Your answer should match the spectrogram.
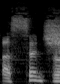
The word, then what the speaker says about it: Essentia: Akensia would be a hard C. It's not a soft C either. Yeah. It's a It's a TIA. Yeah, it's a TIA or an SH. Essentia.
